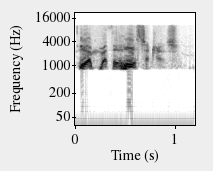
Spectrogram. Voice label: chitchat; svencoop

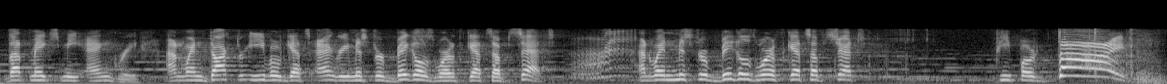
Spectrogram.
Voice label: evil angry

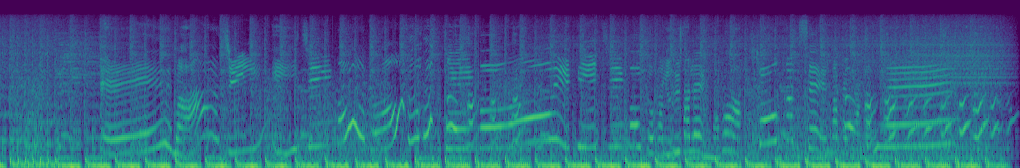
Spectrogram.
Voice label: chitchat, voice commands; svencoop; Miku

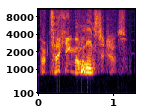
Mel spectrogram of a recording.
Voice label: chitchat, bot, voice commands; svencoop

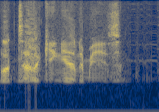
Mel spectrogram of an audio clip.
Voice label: chitchat, bot, voice commands; svencoop

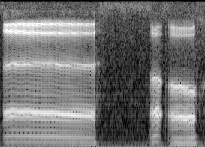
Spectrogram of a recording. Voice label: uh oh

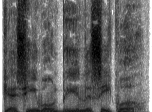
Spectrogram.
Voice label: cheer; svencoop; voice commands; Duke

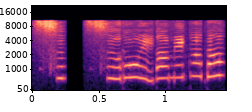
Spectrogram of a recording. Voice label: cheer, voice commands; svencoop; Miku

